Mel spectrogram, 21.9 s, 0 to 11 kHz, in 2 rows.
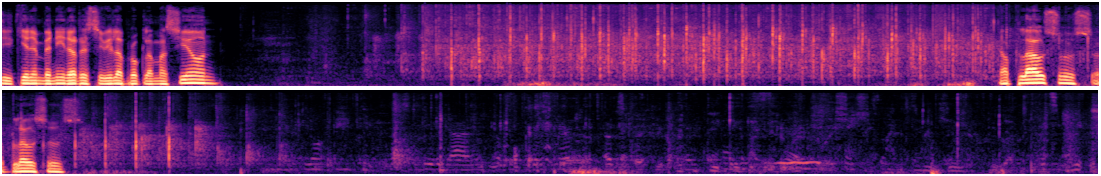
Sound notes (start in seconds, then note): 10.2 applause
